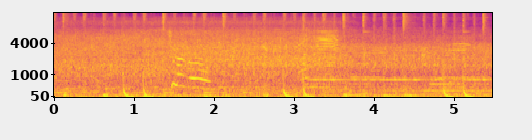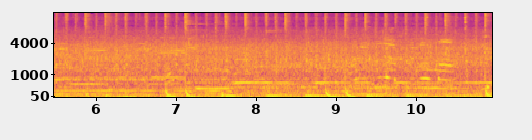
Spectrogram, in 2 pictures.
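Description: Fountain jets splashing steadily into a pool, with music of held notes coming in about three and a half seconds in.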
